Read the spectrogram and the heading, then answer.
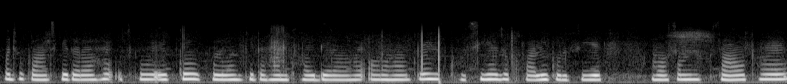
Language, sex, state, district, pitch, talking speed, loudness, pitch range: Hindi, female, Haryana, Jhajjar, 220 Hz, 190 wpm, -14 LUFS, 215-230 Hz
